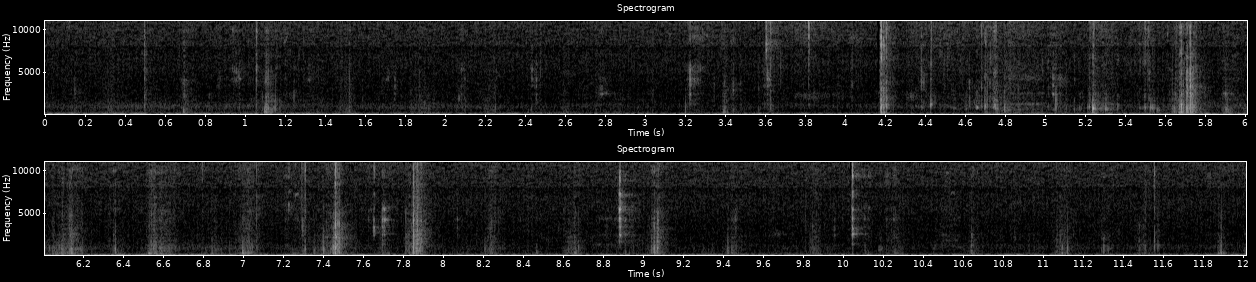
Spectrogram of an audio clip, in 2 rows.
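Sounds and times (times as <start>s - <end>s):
crunchy biting and chewing: 0.4s - 12.0s.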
